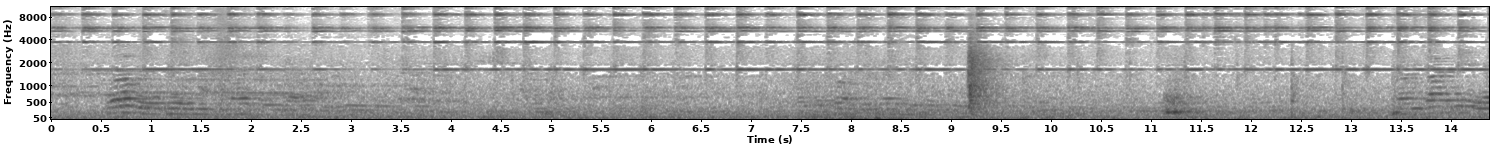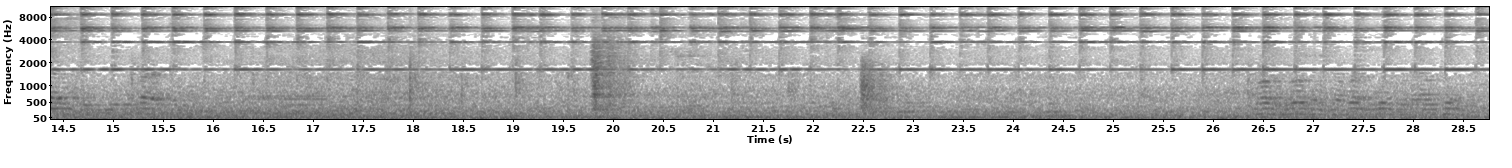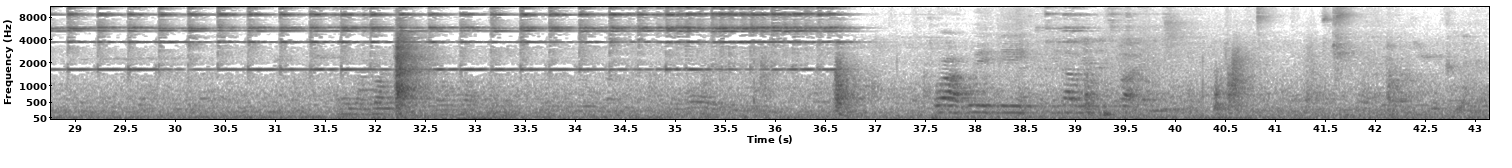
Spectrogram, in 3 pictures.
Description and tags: taipei temple bell
a bell sounding in a temple in taiwan
ambient, bell, soundscape, temple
